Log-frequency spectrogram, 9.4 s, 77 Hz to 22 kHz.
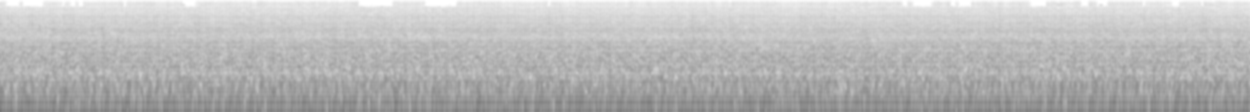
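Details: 29-year-old TimberJack 450-C skidder diesel, sitting 8 years, just started with ether, hydraulics working: steady even low rumble, no misses or knocks; idles cleanly and healthy, blow-by check next.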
